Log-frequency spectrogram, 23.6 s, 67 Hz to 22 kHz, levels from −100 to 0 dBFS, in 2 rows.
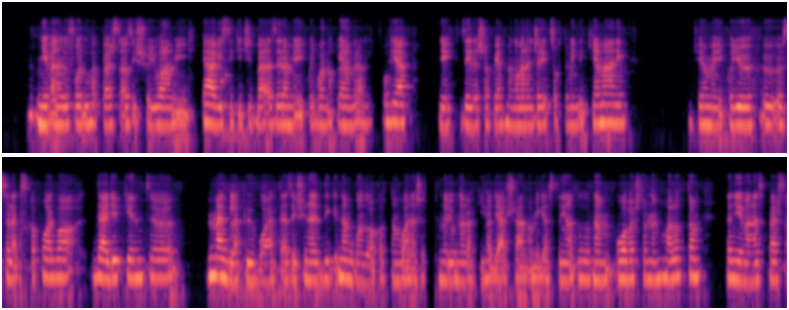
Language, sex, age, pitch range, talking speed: Hungarian, female, 20-39, 195-215 Hz, 160 wpm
